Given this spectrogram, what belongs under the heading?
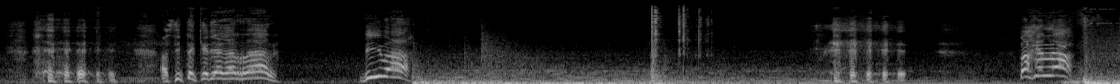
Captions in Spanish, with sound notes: [Se ríe] - Así te quería agarrar. Viva. [Ruido al dejar caer el arma] [Se ríe] ¡Bájenla!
